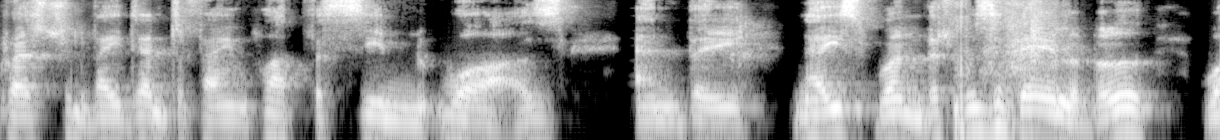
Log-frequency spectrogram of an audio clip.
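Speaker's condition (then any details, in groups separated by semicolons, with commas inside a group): No condition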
